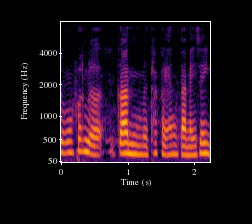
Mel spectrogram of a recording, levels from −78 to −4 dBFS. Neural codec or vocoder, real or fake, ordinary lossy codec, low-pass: codec, 16 kHz in and 24 kHz out, 1.1 kbps, FireRedTTS-2 codec; fake; none; 7.2 kHz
